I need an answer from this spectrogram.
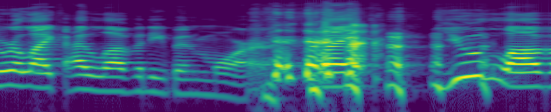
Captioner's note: laughing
